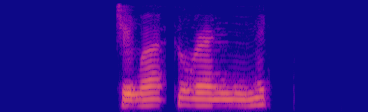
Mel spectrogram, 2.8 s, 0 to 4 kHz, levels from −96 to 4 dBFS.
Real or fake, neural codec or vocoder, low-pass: fake; codec, 44.1 kHz, 1.7 kbps, Pupu-Codec; 3.6 kHz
